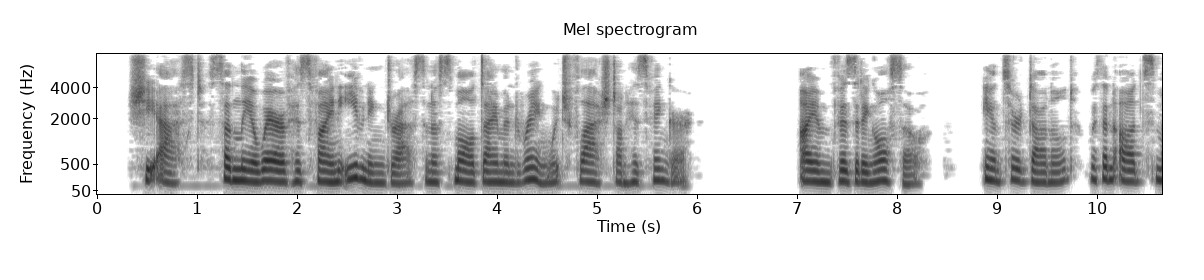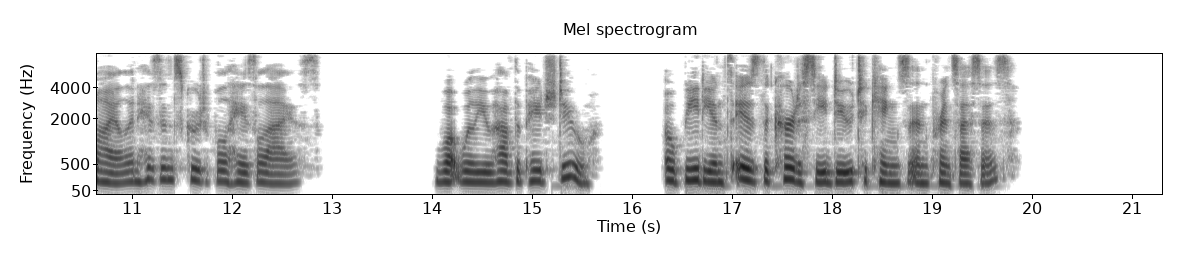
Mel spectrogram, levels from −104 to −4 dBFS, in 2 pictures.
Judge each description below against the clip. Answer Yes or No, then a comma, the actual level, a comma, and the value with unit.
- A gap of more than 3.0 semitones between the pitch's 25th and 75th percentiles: No, narrow, 2.6 semitones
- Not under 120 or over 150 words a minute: Yes, average, 140 wpm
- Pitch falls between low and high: Yes, medium, 180 Hz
